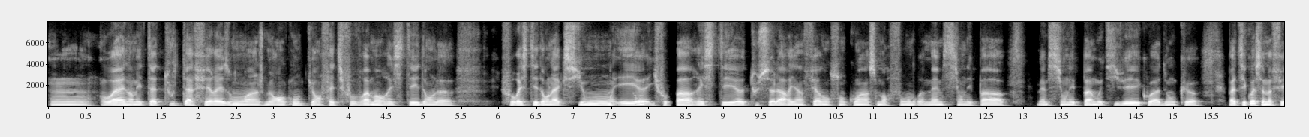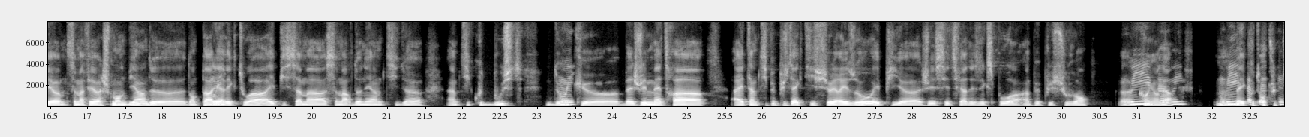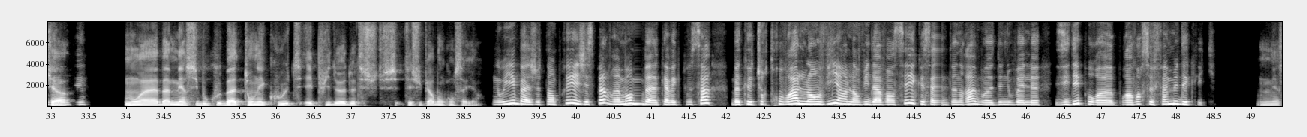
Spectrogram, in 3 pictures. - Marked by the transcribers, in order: tapping
- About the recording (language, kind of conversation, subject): French, advice, Comment surmonter la procrastination pour créer régulièrement ?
